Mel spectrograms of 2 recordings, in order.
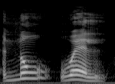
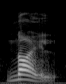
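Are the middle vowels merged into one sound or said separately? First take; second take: separate; merged. First: The two vowels are said as separate sounds. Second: The two vowels are merged into one sound. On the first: The speaker calls it right. "le tréma sert à prononcer séparément les voyelles" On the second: The speaker calls it wrong. "et non"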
